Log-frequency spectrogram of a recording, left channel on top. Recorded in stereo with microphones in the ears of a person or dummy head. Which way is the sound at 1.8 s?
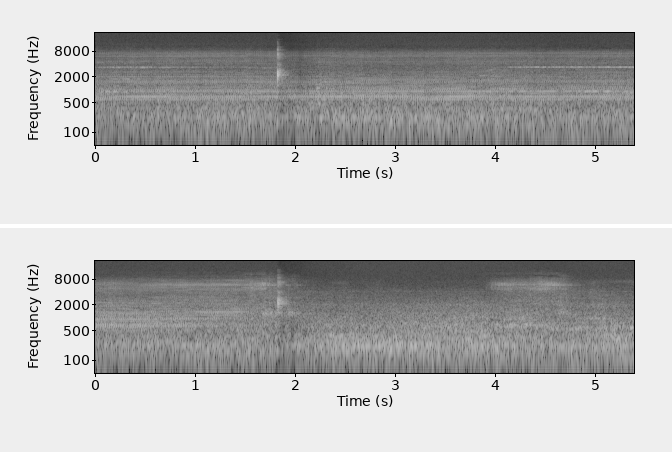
30° left (ahead or behind).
